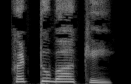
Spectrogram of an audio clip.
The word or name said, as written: ಖಟಬಾಕಿ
